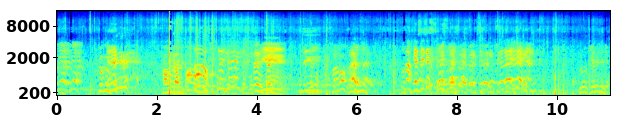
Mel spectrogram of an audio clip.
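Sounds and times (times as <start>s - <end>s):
men shouting: 0.0s - 1.7s, 2.4s - 9.7s.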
